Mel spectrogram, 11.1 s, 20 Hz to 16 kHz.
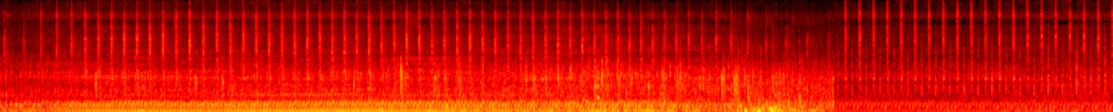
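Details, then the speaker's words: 2004 Toyota Camry at idle after stranding on errands: hard even knock about four per second that cuts out as the engine note drops; owner suspects spun rod bearing or top end. "Alright guys, so it sounds, it's either a spun rod bearing or else getting loose here."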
